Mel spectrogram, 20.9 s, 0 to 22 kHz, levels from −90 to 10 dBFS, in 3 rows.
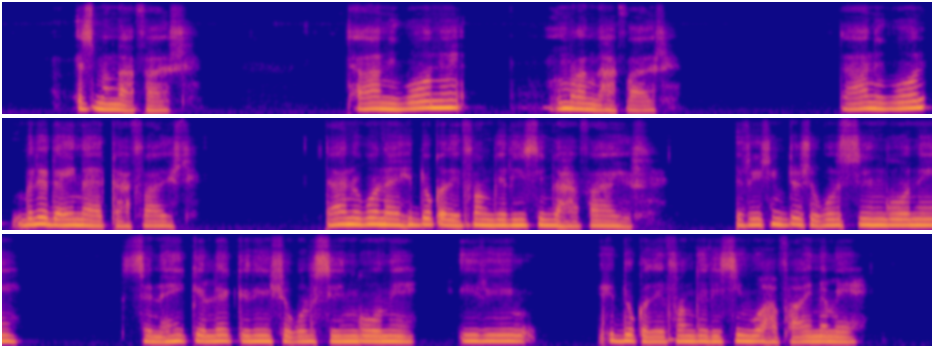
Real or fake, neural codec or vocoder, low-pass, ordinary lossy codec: real; none; 19.8 kHz; none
